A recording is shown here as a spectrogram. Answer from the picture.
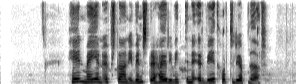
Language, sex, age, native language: Icelandic, female, 40-49, Icelandic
